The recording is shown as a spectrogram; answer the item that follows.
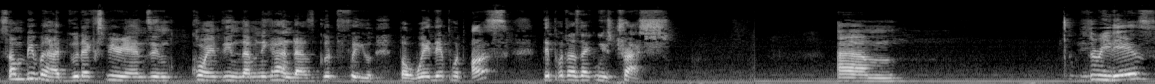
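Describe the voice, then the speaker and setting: Music plays in the background as a man speaks with a high pitch, a moderate pace, ordinary pitch variation and long, frequent pauses. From Dominica. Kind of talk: casual vlog to camera.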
